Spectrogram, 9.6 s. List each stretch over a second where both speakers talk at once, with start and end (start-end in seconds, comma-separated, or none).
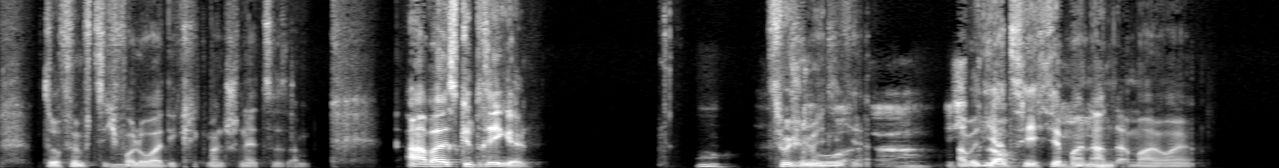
7.2-8.4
